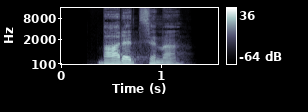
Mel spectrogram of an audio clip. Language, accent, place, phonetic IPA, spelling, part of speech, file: German, Germany, Berlin, [ˈbaːdəˌt͡sɪmɐ], Badezimmer, noun, De-Badezimmer.ogg
- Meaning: bathroom (a room in a private dwelling where people wash themselves, containing a shower and/or bathtub)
